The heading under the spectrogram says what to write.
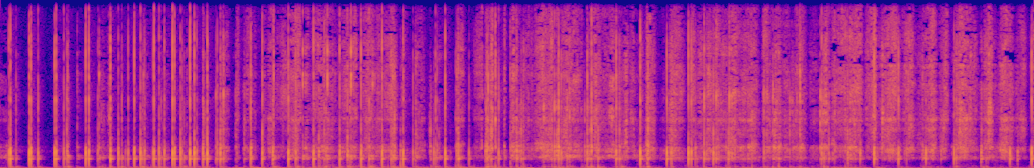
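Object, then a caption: Plastic handheld audio recorder. Fingertips tap quickly on the front panel and buttons of a hollow black plastic Tascam handheld audio recorder. The result is a dense, steady stream of short, dull, hollow taps that are heavy in the low end, with faint scratchy contact noise between them and no ringing after each hit.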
